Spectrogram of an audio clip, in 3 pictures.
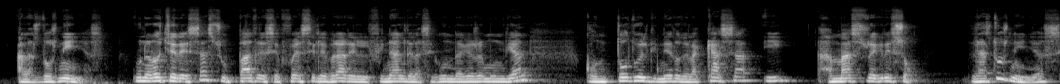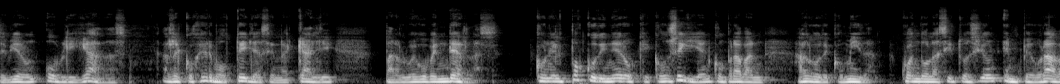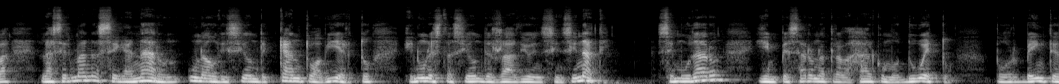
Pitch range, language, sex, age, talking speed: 115-150 Hz, Spanish, male, 50-69, 160 wpm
